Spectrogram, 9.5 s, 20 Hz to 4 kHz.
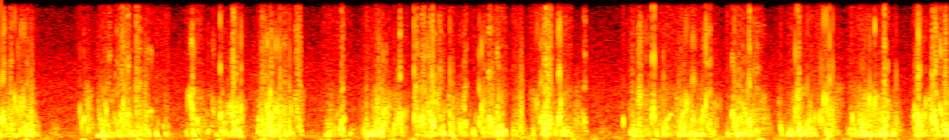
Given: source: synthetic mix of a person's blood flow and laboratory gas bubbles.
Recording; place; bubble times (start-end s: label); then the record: Doppler ultrasound of blood flow; subclavian vein
0.00-0.40 s: bubbles
0.76-1.69 s: bubbles
1.84-2.48 s: bubbles
2.57-3.04 s: bubbles
3.22-3.54 s: bubbles
3.58-4.10 s: bubbles
4.13-5.21 s: bubbles
5.28-5.89 s: bubbles
6.19-7.22 s: bubbles
7.26-7.65 s: bubbles
7.76-8.99 s: bubbles
9.10-9.50 s: bubbles
From the record:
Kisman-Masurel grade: 444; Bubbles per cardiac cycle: continuous sound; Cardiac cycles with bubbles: 100%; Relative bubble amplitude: maximal (0.775 to 0.999); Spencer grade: 4 (maximum detectable bubble signal sounding continuously throughout systole and diastole of every cardiac period, and overriding the amplitude of the normal cardiac signals); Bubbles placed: anywhere in the cardiac cycle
